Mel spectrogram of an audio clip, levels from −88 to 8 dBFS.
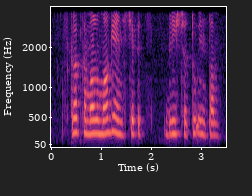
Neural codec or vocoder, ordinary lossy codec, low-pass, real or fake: vocoder, 22.05 kHz, 80 mel bands, HiFi-GAN; none; 3.6 kHz; fake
